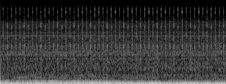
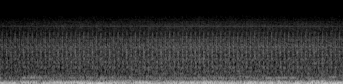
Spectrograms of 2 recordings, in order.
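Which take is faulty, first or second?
first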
